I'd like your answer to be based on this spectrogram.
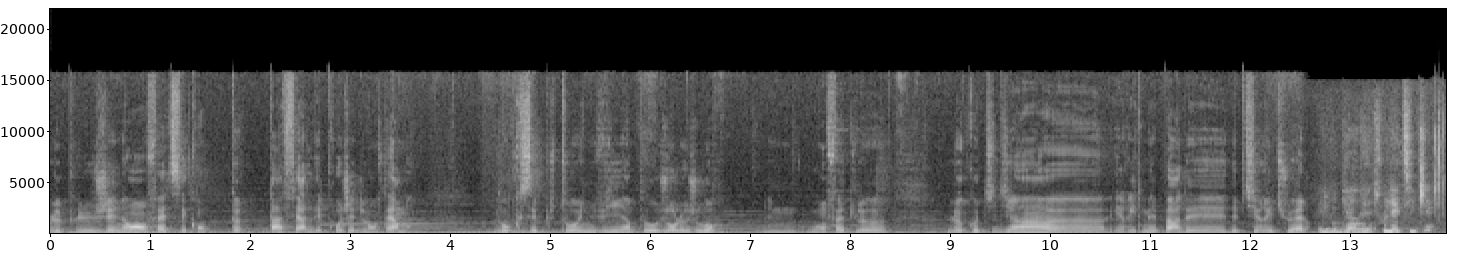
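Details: Adult man speaking French; normal speech.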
